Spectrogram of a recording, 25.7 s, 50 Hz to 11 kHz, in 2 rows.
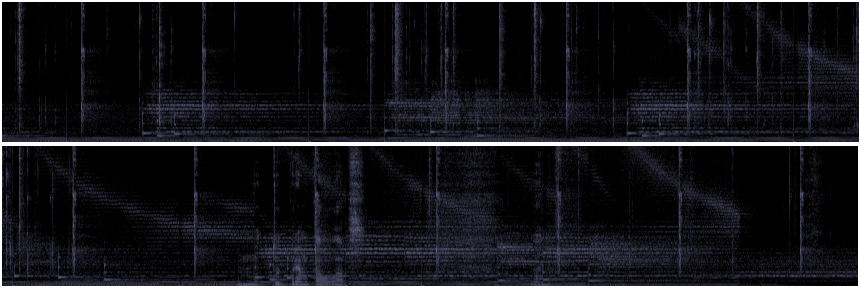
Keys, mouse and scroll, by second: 6.6-22.2 drag, 22.2-25.7 alt+drag.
